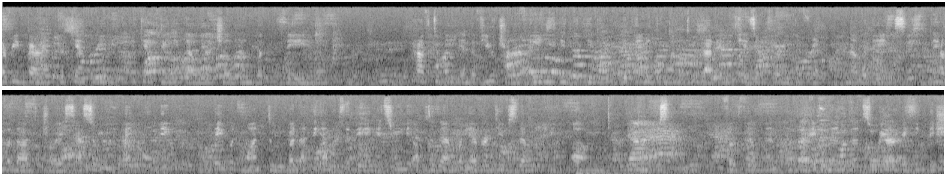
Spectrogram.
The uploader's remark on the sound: During the last edition of Playtime New York in February we recorded a podcast. Unfortunately, there was a significant amount of background noise in the room that affected the clarity of the audio. We sincerely apologies for the poor quality of the record.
